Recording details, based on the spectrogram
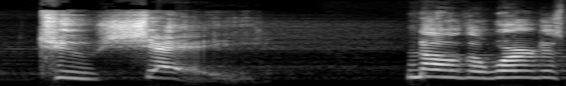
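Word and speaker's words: touché: The word has an accent aigu and is pronounced touche.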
